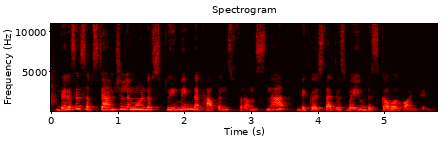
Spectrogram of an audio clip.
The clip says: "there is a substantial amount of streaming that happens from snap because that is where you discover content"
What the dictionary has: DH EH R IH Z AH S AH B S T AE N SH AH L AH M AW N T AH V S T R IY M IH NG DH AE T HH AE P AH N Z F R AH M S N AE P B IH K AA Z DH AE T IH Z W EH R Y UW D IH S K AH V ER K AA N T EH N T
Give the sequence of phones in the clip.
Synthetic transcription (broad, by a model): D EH R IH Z AH S AH B S T AE N SH AH L AH M AW N T AH V S T R IY M IH NG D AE T HH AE P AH N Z F R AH M S N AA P B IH K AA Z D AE T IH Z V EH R Y UW D IH S K AH V ER K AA N T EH N T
